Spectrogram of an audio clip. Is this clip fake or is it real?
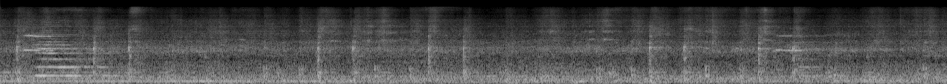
fake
